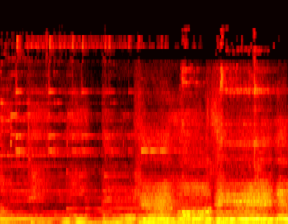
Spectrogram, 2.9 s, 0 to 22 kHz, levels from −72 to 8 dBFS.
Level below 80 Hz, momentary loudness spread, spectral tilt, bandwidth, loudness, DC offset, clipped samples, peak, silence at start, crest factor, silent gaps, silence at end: -30 dBFS; 11 LU; -4 dB/octave; 19.5 kHz; -16 LUFS; under 0.1%; under 0.1%; -2 dBFS; 0 s; 14 dB; none; 0 s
